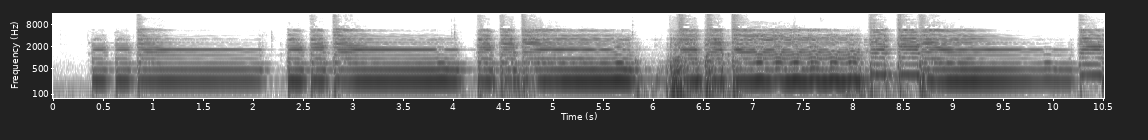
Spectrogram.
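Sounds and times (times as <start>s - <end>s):
electric guitar picked notes with the volume knob turned up: 0.0s - 10.5s.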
